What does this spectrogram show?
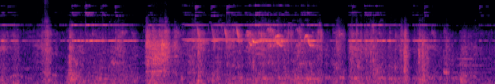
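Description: Faint chirping of small birds, a few quick chirps clustered about halfway through, over a steady thin high-pitched tone and scattered small knocks.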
